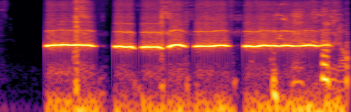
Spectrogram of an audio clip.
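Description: A person whistles a steady mid-pitched tone in five closely spaced, sustained bursts, the pitch dipping briefly once, imitating how a woman whistles. It is clear, with no talking.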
